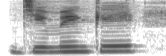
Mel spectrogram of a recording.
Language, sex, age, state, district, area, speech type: Punjabi, female, 18-30, Punjab, Shaheed Bhagat Singh Nagar, rural, spontaneous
